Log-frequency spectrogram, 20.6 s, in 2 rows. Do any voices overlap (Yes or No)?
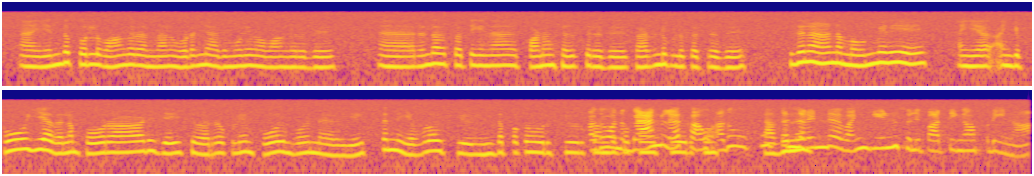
Yes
